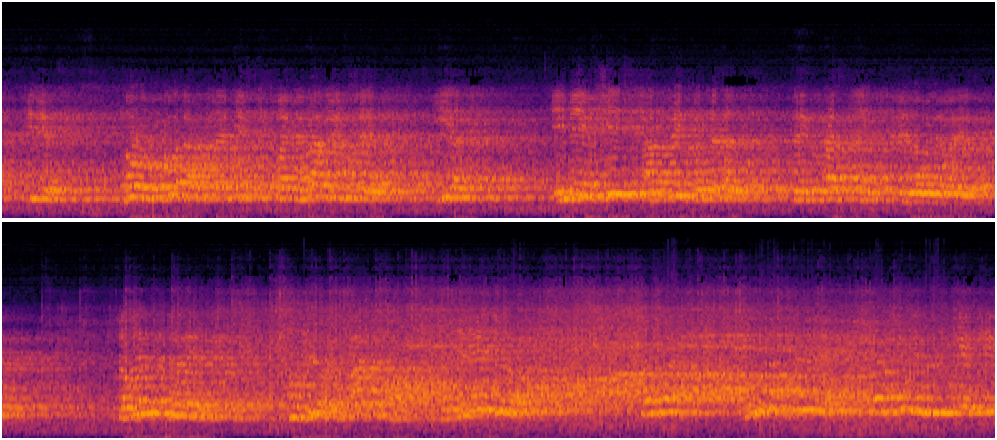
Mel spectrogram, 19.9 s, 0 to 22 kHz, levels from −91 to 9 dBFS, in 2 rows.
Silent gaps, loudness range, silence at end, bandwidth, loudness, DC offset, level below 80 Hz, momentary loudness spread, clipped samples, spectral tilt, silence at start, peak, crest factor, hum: none; 2 LU; 0 s; 9.6 kHz; -18 LUFS; under 0.1%; -56 dBFS; 7 LU; under 0.1%; -4 dB/octave; 0 s; -6 dBFS; 12 dB; none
